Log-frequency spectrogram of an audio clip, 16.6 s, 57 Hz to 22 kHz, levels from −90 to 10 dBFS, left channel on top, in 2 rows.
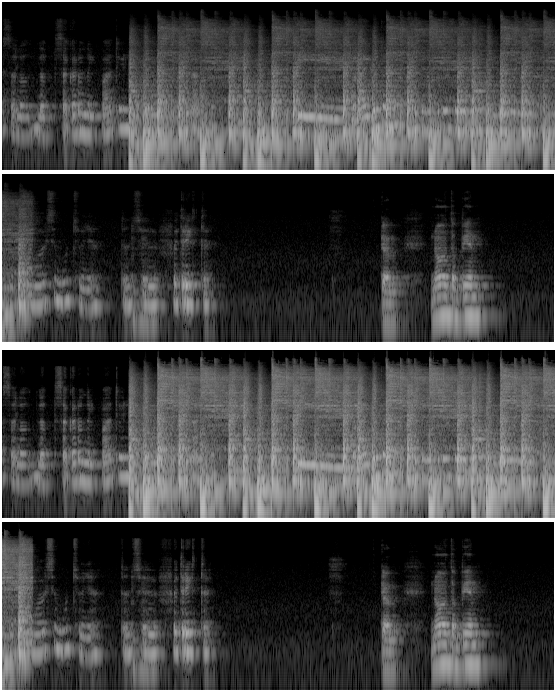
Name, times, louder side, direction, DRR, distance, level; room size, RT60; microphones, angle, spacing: voice 1, 0.0-3.2 3.7-4.1 4.4-9.8 10.1-11.4 13.2-13.4, right 1 dB, 35° right, 6 dB, 1.1 m, -36 dB
sound 1, 1.9-8.8, right 5 dB, 85° right, 0.5 m, -27 dB
voice 2, 14.0-15.5, equal, 10° right, 5 dB, 1.9 m, -34 dB
20.5 x 9.3 x 3.9 m, 0.62 s
head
